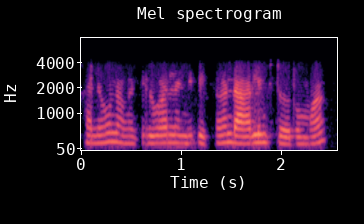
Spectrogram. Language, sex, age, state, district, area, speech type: Tamil, female, 18-30, Tamil Nadu, Tiruvarur, rural, conversation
